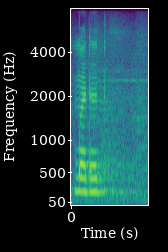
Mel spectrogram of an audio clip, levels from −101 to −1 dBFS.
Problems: none marked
